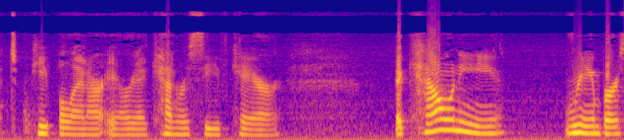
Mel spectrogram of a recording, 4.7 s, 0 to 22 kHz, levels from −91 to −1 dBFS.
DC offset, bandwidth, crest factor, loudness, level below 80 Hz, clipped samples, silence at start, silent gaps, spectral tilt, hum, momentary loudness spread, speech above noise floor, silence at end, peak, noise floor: 1%; 16 kHz; 14 dB; -14 LUFS; -44 dBFS; 0.6%; 0 s; none; -6 dB/octave; none; 13 LU; 28 dB; 0 s; 0 dBFS; -41 dBFS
